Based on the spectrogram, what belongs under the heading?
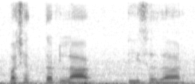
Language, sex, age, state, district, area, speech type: Urdu, male, 30-45, Delhi, South Delhi, urban, spontaneous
